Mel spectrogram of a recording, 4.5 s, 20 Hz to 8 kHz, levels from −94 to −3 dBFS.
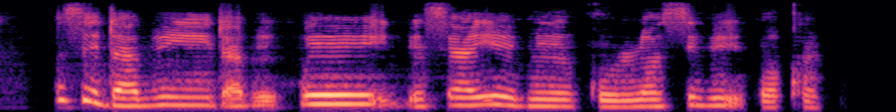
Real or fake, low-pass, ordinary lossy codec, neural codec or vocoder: real; 7.2 kHz; none; none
